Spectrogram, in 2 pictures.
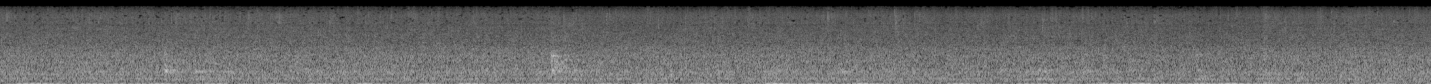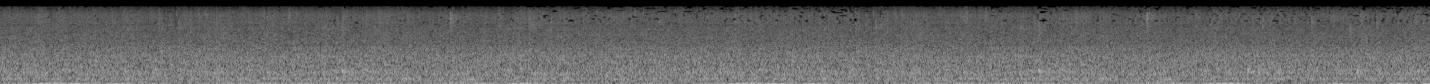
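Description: Steady rain falling: an even hiss with a few sharper drops now and then.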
